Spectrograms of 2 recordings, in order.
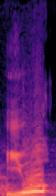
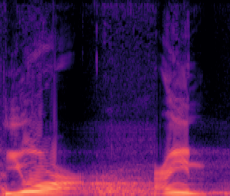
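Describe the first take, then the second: First: The middle consonant is a plain glottal stop. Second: The middle consonant is a deep throat sound. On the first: The speaker calls it wrong. "saya sering mendengar yuk. Nah, yuk ini berarti hamzah" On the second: The speaker calls it right. "Harusnya yu'in"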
